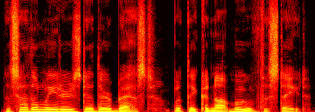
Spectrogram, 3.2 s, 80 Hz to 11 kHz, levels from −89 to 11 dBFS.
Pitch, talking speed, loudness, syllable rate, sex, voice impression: 135 Hz, 245 wpm, -15 LUFS, 5.6 syllables/s, male, very masculine, very adult-like, slightly old, very thick, slightly relaxed, very powerful, slightly dark, muffled, fluent, slightly raspy, cool, very intellectual, sincere, very calm, friendly, very reassuring, unique, slightly elegant, wild, sweet, kind, slightly modest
